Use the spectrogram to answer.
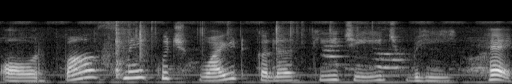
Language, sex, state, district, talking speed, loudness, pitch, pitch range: Hindi, female, Madhya Pradesh, Dhar, 115 wpm, -19 LUFS, 190 Hz, 165-230 Hz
